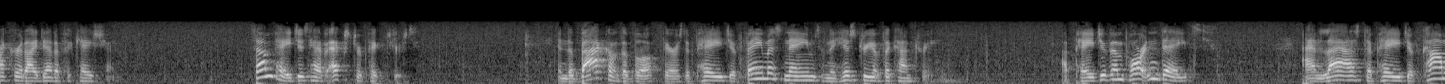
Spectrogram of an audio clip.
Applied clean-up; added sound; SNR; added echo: none; none; none; none.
